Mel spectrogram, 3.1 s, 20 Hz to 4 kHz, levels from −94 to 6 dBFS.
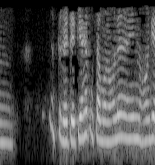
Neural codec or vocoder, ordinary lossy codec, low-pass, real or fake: none; MP3, 16 kbps; 3.6 kHz; real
